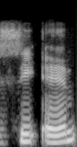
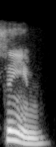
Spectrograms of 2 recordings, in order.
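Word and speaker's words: SIEM: You said CM. It is SIM.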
